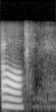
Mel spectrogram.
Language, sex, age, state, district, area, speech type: Assamese, female, 18-30, Assam, Nalbari, rural, conversation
